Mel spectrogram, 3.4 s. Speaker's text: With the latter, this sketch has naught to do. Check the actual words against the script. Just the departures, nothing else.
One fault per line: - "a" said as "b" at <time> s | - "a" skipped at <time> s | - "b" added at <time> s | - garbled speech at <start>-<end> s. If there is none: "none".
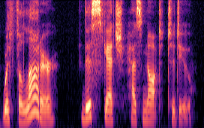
none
